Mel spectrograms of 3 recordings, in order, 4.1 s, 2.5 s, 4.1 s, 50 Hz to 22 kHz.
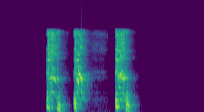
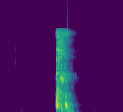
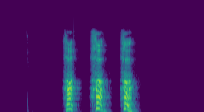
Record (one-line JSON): {"three_cough_length": "4.1 s", "three_cough_amplitude": 31614, "three_cough_signal_mean_std_ratio": 0.38, "cough_length": "2.5 s", "cough_amplitude": 29878, "cough_signal_mean_std_ratio": 0.27, "exhalation_length": "4.1 s", "exhalation_amplitude": 26952, "exhalation_signal_mean_std_ratio": 0.28, "survey_phase": "beta (2021-08-13 to 2022-03-07)", "age": "65+", "gender": "Male", "wearing_mask": "No", "symptom_none": true, "smoker_status": "Never smoked", "respiratory_condition_asthma": false, "respiratory_condition_other": false, "recruitment_source": "REACT", "submission_delay": "3 days", "covid_test_result": "Negative", "covid_test_method": "RT-qPCR"}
